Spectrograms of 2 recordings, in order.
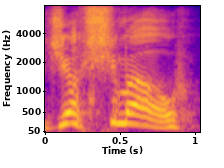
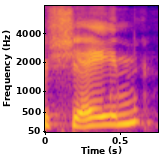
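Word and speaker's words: Schoen: Giants GM is Joo his name is Joe Shane but when she read it she was and but it's spelled s c h oen so when she saw it her brain diffused and it was just Joo easy six and 11 season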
